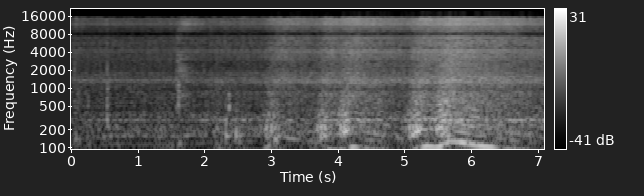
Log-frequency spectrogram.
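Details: Mitsubishi Lancer 4G13 carbureted engine, before carb repair, reported hard to start and leaking: cranks and catches, then a rough, loud note climbing with revs; idle not normal and oil warning light on; noisy engine, cause not yet confirmed.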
